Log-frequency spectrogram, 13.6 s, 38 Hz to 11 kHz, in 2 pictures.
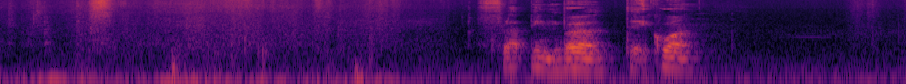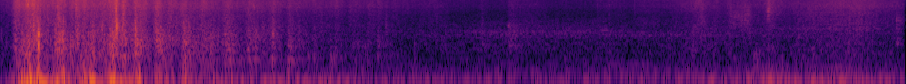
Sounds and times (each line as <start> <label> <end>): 6.8 flapping bird 9.9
